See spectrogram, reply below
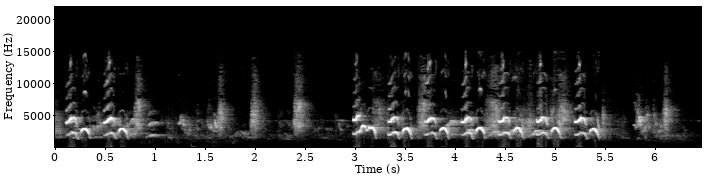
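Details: Mating call of a female cockatiel: fast strings of piercing, slightly warbled chirps repeated in two clear bursts, fading briefly between them, close and loud with little other sound.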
